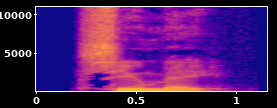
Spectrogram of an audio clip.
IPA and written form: ˌsju ˈmeɪ (Siu mei)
